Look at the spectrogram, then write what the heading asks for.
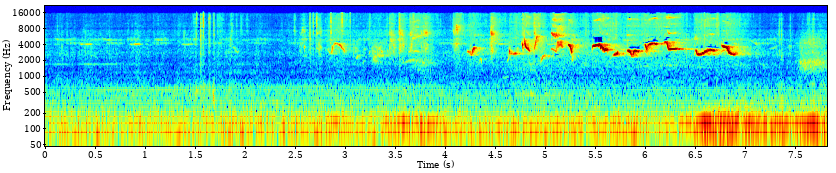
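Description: A songbird singing a quick run of high chirping notes that starts about three seconds in and is loudest in the second half, over a low steady background rumble.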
